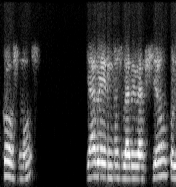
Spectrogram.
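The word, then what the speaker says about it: κόσμος: idioma español por ejemplo la palabra eh Goku no sé bien mundo sabiendo que se pronuncia Cosmos ya vemos la relación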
